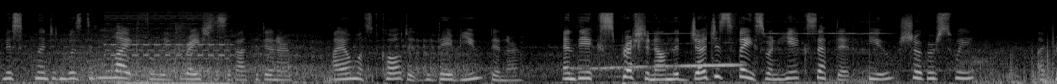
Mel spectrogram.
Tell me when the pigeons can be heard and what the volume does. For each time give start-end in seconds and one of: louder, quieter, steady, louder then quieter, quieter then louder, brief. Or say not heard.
not heard.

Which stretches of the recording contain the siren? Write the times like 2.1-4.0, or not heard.
5.7-7.5.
